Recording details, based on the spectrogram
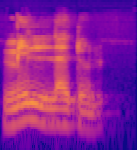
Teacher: we will merge the noon sakina into the lam without ghunnah, without any nasal sound. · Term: idgham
